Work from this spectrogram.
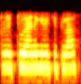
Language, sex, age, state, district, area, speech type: Goan Konkani, female, 18-30, Goa, Murmgao, urban, conversation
